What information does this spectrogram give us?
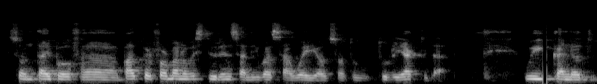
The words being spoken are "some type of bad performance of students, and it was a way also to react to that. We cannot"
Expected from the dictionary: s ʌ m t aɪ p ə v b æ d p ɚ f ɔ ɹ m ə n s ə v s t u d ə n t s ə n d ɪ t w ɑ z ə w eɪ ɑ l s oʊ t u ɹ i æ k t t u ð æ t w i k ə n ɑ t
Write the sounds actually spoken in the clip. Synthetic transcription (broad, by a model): s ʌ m t aɪ p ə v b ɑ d p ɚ f ɔ ɹ m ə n ə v s t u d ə n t s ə n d ɪ t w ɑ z ə w eɪ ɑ l s oʊ t u ɹ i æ k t t u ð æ t w i k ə n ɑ t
